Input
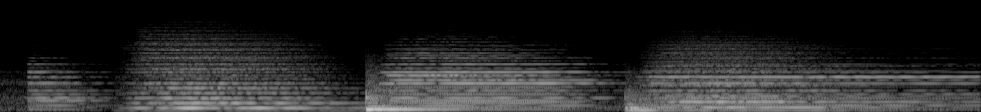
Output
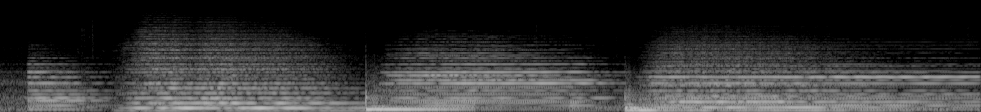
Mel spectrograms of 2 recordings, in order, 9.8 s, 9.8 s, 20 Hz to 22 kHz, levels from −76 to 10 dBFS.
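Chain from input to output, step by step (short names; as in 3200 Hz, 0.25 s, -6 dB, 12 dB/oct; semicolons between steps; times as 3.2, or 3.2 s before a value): low shelf 90 Hz +7.5 dB; in parallel at -1.5 dB: compressor, threshold -29 dBFS, peak gain reduction 19 dB; on the sum: limiter -15 dBFS, peak gain reduction 11.5 dB; 4.75–5.7 low shelf 470 Hz -10 dB; gain +4.5 dB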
